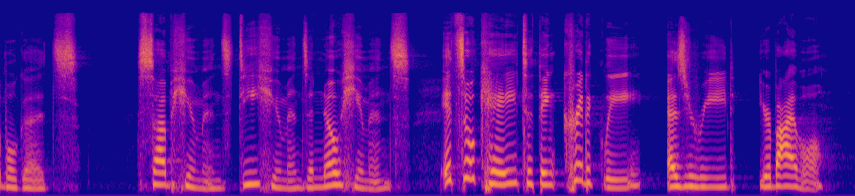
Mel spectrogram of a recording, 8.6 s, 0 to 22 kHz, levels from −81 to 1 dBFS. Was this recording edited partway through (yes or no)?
yes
